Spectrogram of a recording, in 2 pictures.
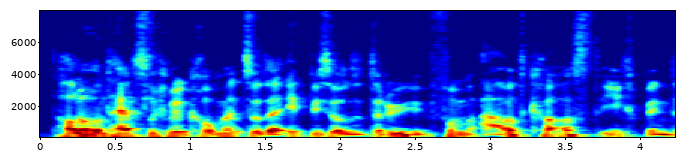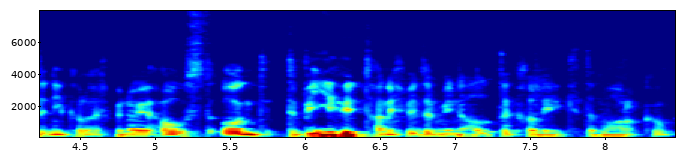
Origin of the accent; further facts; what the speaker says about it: Switzerland; bei uns in der Schweiz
